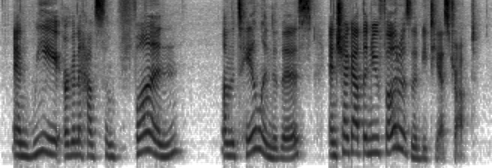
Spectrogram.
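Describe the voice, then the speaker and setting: Lively intonation at a moderate pace, with an American accent. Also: woman, high pitch for a woman. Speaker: YouTube reaction channel co-host. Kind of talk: casual reaction chat. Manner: articulate.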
